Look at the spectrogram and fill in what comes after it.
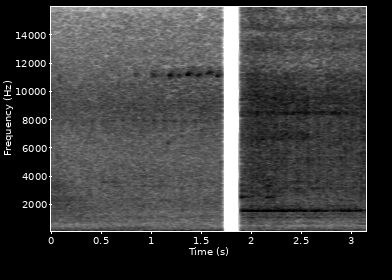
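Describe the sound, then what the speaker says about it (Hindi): A Suzuki Mehran car engine runs steadily up close after carburetor service and tappet adjustment, giving a constant broadband drone with a brief dropout partway through. "स्टार्ट है गाड़ी"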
